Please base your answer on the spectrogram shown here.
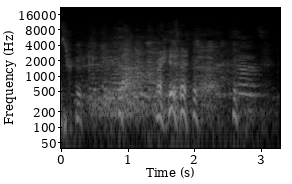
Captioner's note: audience laughs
